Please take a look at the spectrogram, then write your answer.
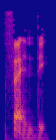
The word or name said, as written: Fendi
